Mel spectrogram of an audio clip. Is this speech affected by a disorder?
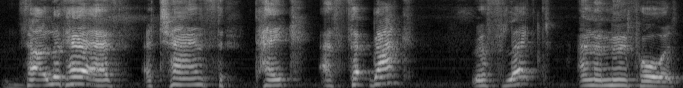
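Yes: cerebral palsy.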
